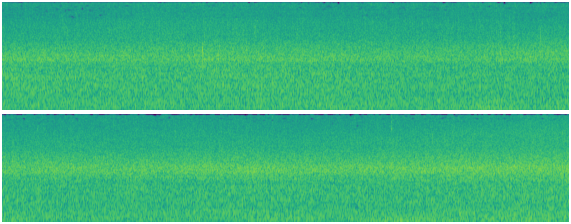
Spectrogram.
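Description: Steady rain falls in a dense, even hiss that holds constant and fairly loud throughout, with no voices over it.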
